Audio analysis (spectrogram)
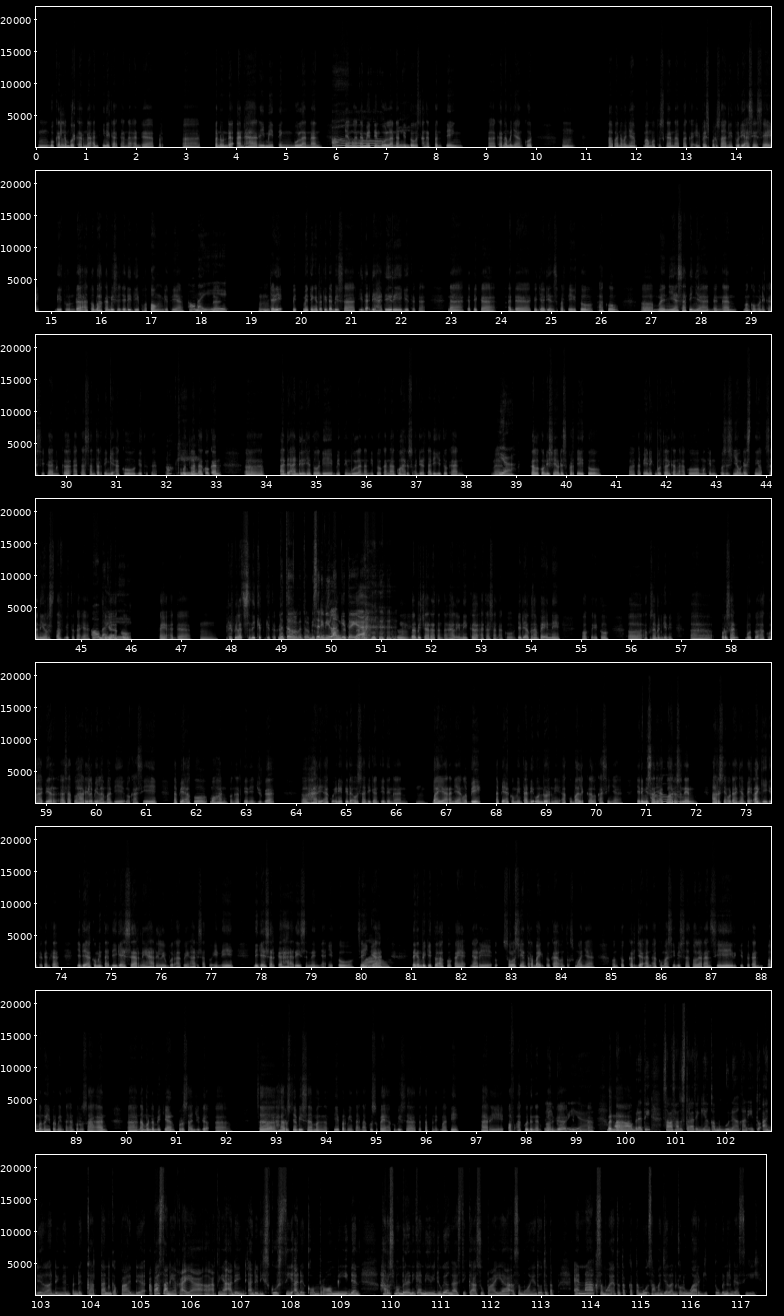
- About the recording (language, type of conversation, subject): Indonesian, podcast, Bagaimana cara membagi waktu antara hobi, keluarga, dan pekerjaan?
- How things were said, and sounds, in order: in English: "meeting"; drawn out: "Oke"; in English: "meeting"; in English: "meeting"; in English: "meeting"; "hadir" said as "adir"; other background noise; in English: "senior staff"; in English: "privilege"; chuckle; tapping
